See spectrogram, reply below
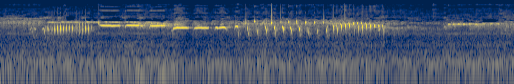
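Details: Canary song to stimulate females: a buzzy rattle, whistles, a series of evenly spaced clipped notes, a rapid trill and a faint final whistle.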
